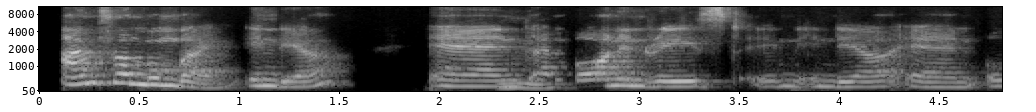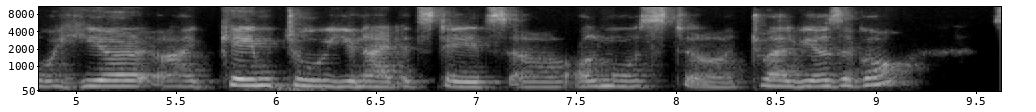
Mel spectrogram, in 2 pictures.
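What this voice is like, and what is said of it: Indian English accent. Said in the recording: “your wonderful accent”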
